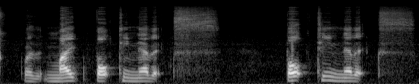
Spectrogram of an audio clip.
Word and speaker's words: Foltynewicz: Foltynewicz, guys. I know. It seems like I'm not saying it right, but that's how you say it.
